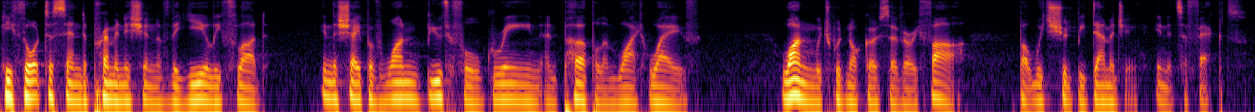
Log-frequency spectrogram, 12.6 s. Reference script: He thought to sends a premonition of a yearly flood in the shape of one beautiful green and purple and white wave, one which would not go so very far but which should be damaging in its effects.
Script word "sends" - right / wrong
wrong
